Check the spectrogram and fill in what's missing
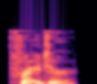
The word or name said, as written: freighter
